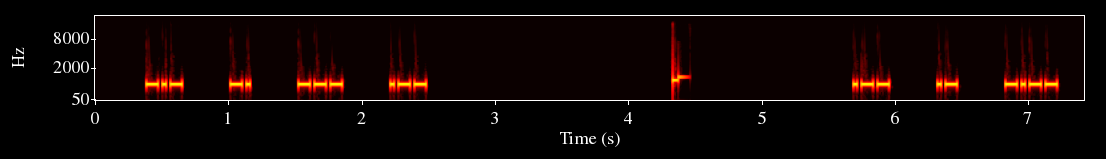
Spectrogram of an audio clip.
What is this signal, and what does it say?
Morse code, heard as a keyed tone, about 38 wpm, spaced as for 18 wpm, 700 Hz. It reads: KNOW WAY
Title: 4x Character Spacing - Top 100 Words - 40wpm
